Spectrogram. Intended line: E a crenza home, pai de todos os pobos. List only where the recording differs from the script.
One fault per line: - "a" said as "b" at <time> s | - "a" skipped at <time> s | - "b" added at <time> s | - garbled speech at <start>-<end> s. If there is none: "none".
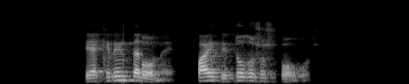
none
